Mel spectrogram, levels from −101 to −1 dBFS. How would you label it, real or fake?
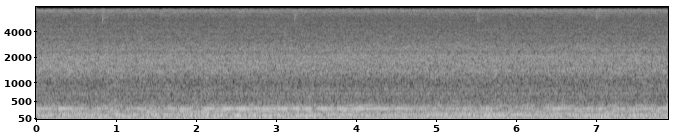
real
